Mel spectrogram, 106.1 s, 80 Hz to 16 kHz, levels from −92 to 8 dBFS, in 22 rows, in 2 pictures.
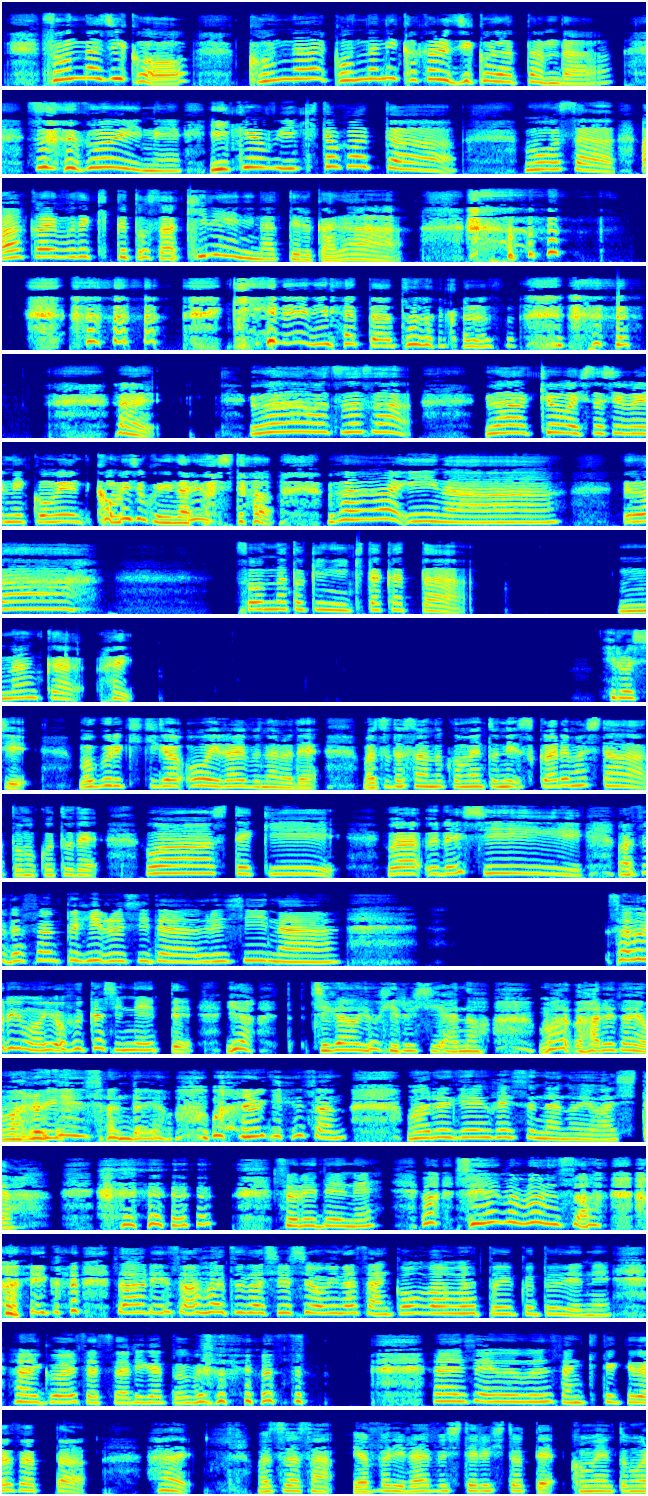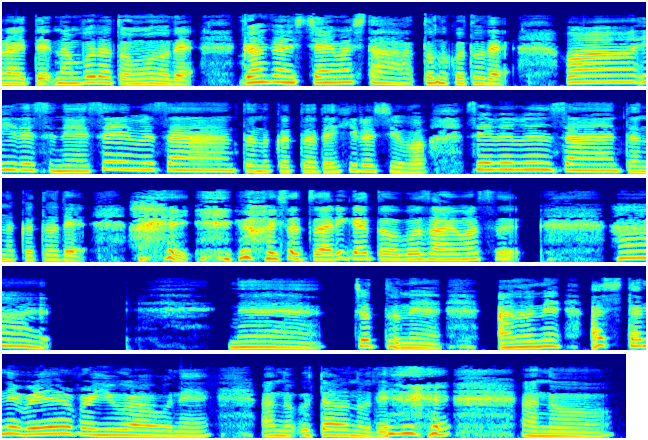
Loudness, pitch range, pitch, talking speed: -21 LUFS, 235-315 Hz, 275 Hz, 250 characters per minute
